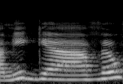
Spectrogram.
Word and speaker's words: amigável: E na palavra amigável foi destacado o gá, que é a nossa sílaba tônica. É a sílaba mais forte da palavra amigável.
